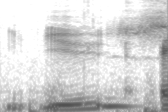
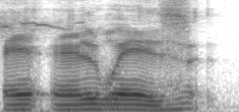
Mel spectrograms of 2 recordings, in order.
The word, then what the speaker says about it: Elwes: Kerry Hughes? – Elwes.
